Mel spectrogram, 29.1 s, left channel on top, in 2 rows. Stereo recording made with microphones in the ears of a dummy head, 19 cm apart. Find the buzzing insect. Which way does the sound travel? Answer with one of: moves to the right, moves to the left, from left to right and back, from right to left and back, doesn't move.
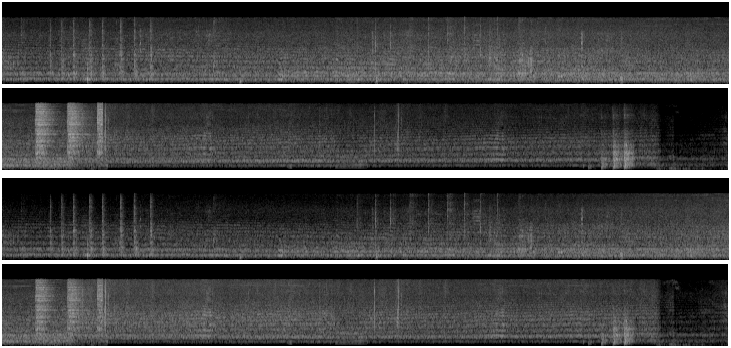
moves to the right.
